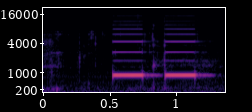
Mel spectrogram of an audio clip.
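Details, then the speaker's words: 20-year-old IBM ThinkPad R40 type 2722 laptop at power-on: two short high-pitched beeps, a POST error traced to a failed hard disk (disk 0 fail); BIOS battery also dead. "but I can hear a strange sound oh that's not promising at all"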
